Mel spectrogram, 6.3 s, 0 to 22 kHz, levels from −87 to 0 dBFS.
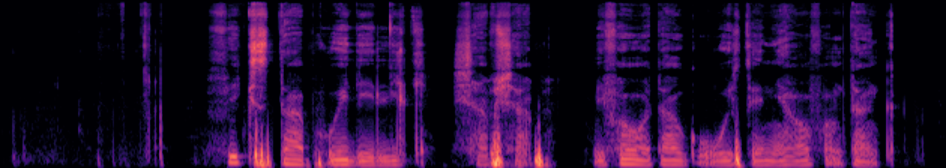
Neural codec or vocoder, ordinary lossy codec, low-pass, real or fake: none; none; none; real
